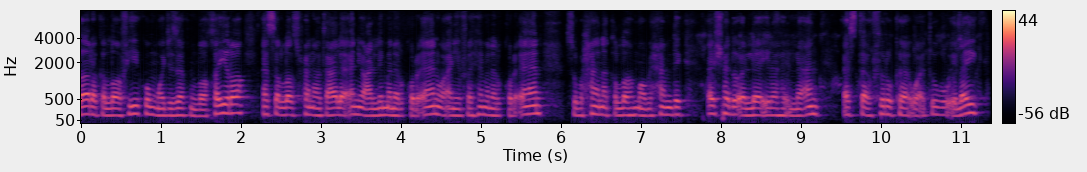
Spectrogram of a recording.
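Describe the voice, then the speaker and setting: A man's voice: fairly high pitch, fairly even intonation, warm tone. A man with an Egyptian Arabic accent teaching Quran recitation rules, explaining patiently and asking rhetorical questions. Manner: explains patiently, asks rhetorical questions, draws out words slowly. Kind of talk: tajweed lesson with slow recitation.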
